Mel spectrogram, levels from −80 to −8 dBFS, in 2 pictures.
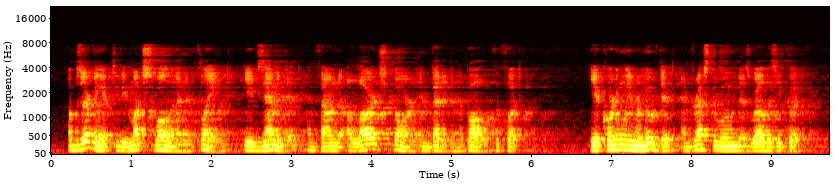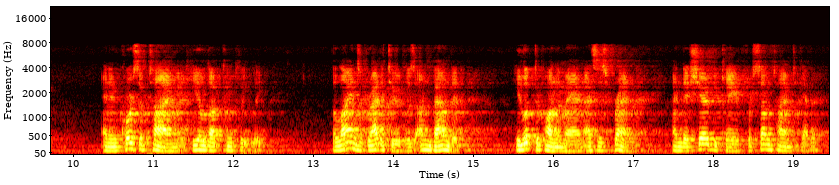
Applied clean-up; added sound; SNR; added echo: none; none; none; reverberation time 2.3 s.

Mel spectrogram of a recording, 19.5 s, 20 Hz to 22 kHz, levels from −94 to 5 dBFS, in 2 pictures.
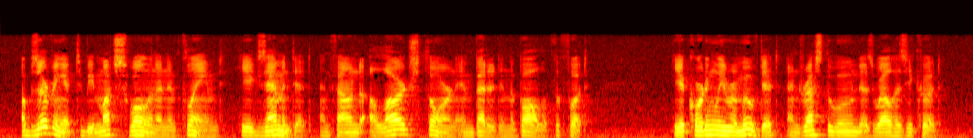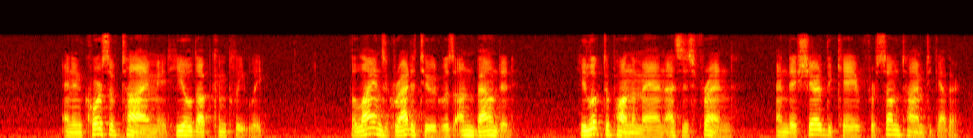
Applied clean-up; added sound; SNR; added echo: none; none; none; none.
